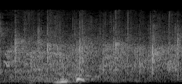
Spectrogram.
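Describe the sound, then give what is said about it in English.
People listening to a sermon break into applause after the preacher says Jesus rose from the dead. Many hands clap in a dense, steady patter at moderate volume, with a faint voice briefly audible underneath. “So Jesus was, you can clap to that.”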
